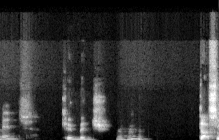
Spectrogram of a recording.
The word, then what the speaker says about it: Muench: It is like pinch with an M, so Kim Muench.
